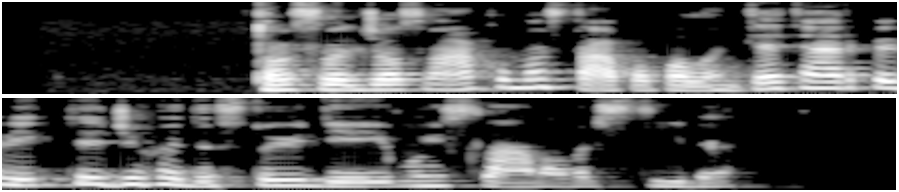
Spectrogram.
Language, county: Lithuanian, Kaunas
